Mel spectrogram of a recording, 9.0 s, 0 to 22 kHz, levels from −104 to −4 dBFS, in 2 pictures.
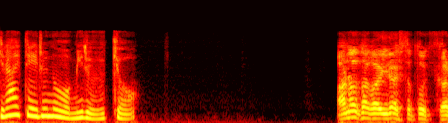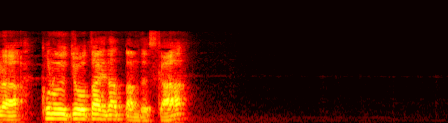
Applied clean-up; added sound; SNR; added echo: neural mask model RNNoise.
